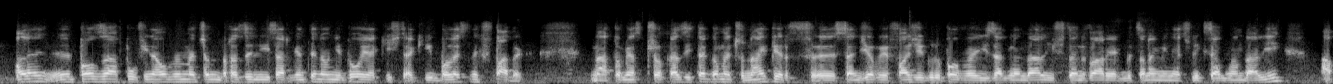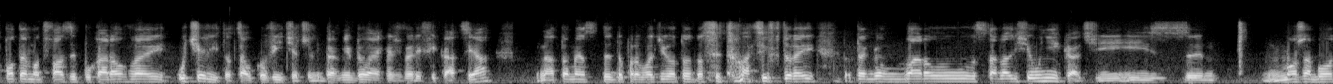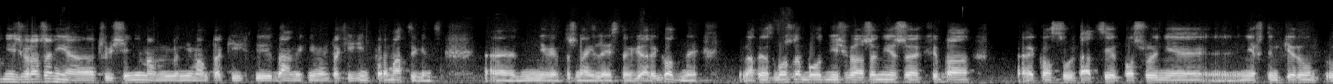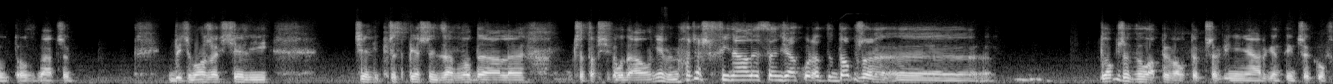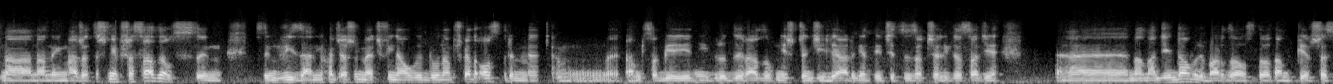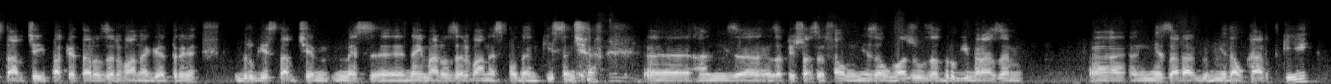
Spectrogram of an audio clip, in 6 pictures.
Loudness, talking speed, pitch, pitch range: -13 LUFS, 145 wpm, 105 Hz, 95-115 Hz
